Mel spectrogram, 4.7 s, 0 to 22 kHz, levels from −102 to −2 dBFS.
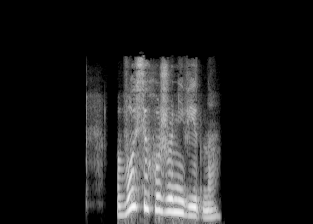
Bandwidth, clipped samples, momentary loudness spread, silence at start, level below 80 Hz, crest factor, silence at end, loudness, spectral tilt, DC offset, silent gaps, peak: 8 kHz; under 0.1%; 13 LU; 1.75 s; -62 dBFS; 18 dB; 1.4 s; -15 LUFS; -5 dB/octave; under 0.1%; none; -2 dBFS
